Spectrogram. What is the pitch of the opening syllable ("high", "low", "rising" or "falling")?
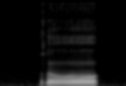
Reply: rising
